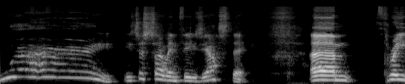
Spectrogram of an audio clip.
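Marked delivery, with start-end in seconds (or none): 0.0-1.2 a high, whooping cheer; high whoop of pure glee; mock joyful whoop. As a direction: imitate an overexcited guy celebrating beans on toast. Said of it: "runs around the garden with his shirt off going".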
